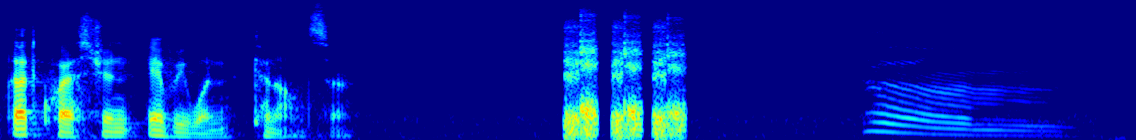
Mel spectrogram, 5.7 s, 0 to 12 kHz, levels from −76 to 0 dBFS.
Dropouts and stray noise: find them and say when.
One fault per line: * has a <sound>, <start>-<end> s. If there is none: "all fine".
* has a laugh, 2.8-3.4 s
* has a sigh, 4.3-5.4 s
